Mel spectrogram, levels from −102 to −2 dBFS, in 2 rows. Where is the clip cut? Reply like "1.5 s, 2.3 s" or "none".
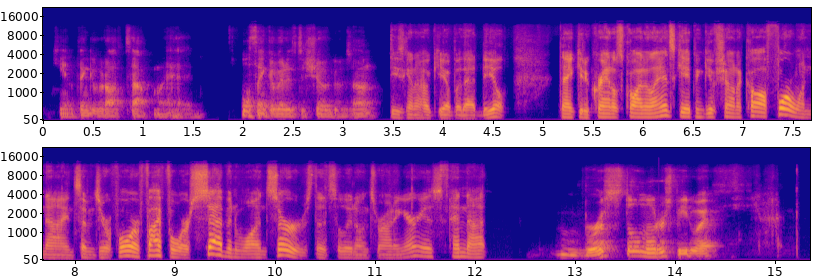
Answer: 3.5 s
